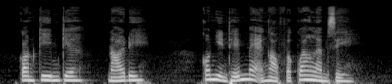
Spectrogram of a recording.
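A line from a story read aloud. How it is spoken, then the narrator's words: Furious, hard-pressed voice. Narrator (Vietnamese): Bố tôi rất tức giận, gằn giọng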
